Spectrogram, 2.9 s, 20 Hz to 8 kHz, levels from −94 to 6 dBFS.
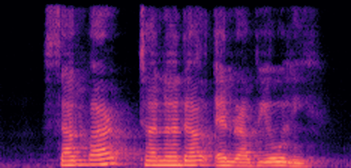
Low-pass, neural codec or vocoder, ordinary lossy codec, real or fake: none; codec, 16 kHz, 16 kbps, FreqCodec, smaller model; none; fake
